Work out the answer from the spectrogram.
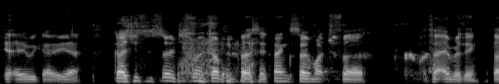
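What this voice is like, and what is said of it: British accent. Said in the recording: “The battle of British accents.”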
